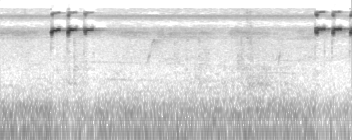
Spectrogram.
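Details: Hanging parrot, blue-crowned, calling so that other birds respond: two quick groups of three thin, piercing high whistles, with a quiet gap between them.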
